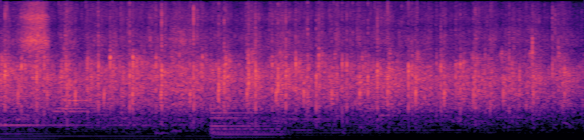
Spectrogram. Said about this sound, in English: Come on, clap your hands unto the Lord right now.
